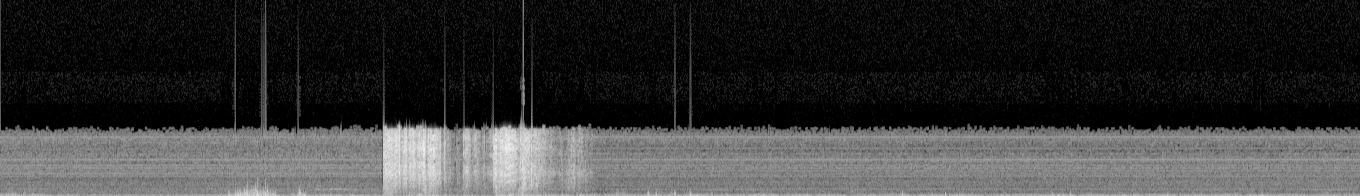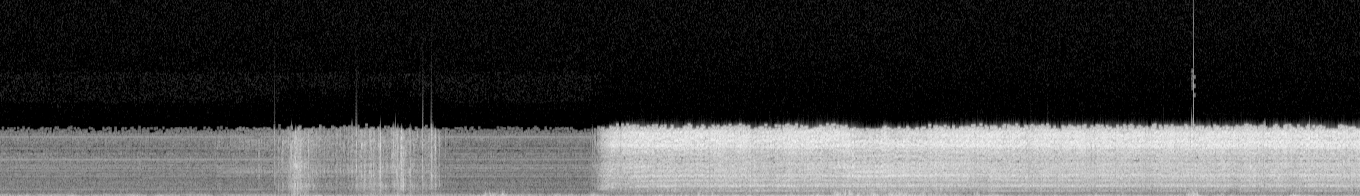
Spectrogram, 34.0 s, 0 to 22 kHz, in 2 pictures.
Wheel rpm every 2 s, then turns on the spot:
0, 0, 0, 0, 0, 0, 0, 0, 0, 0, 10, 10, 90, 160, 160, 160, 160.
20-22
